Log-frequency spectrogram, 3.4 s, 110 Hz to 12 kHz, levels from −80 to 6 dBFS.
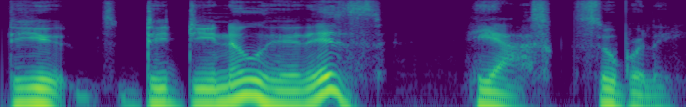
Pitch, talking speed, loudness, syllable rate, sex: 120 Hz, 175 wpm, -17 LUFS, 4.8 syllables/s, male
